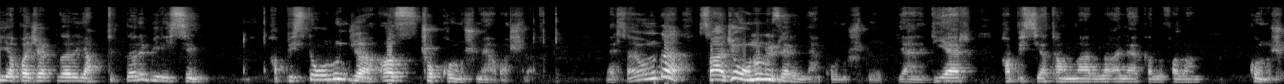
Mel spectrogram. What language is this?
Turkish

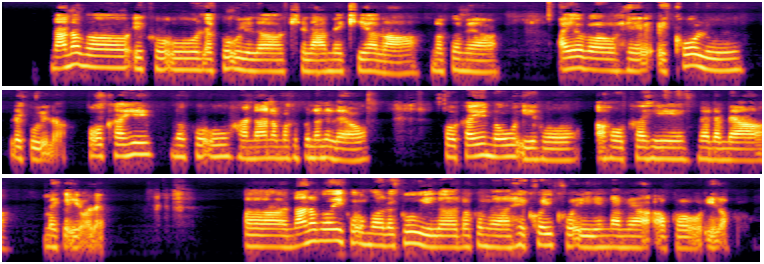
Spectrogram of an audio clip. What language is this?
Hawaiian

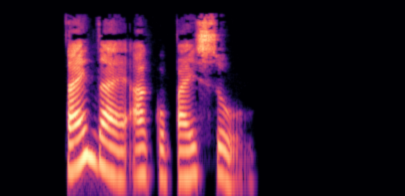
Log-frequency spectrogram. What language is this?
Paiwan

